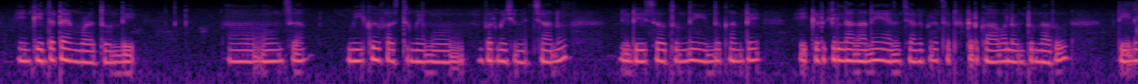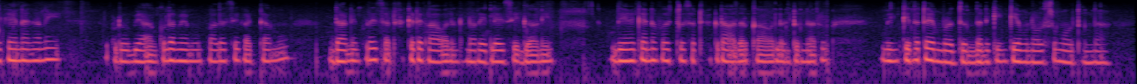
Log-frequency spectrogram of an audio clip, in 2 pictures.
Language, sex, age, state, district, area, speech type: Telugu, female, 30-45, Telangana, Hanamkonda, rural, spontaneous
